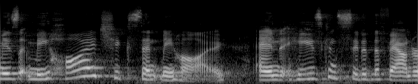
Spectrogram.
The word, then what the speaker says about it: Csikszentmihalyi: His name is Mihai Csikszentmihalyi, and he's considered the founder of the flow theory.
